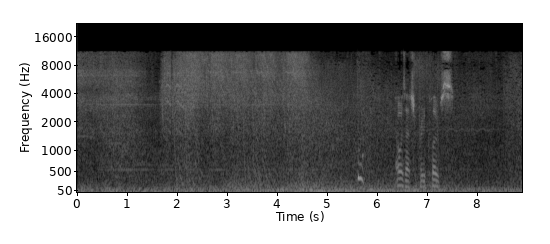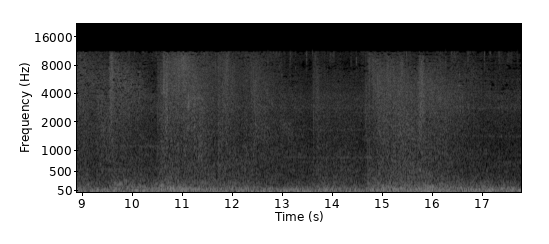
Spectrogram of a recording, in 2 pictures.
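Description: A deep engine rumble drones steadily.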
